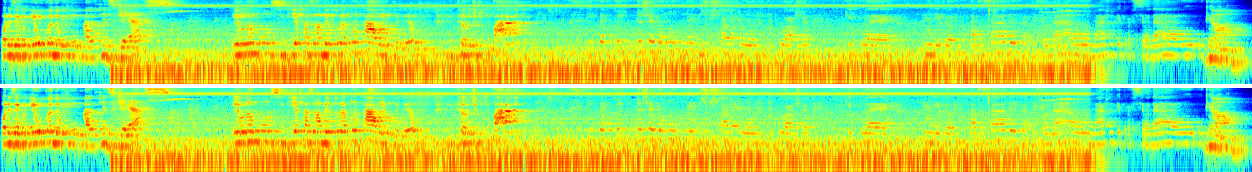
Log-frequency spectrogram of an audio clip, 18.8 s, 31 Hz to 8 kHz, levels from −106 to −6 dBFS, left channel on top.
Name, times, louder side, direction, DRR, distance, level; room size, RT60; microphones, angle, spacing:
voice 1, 0.0-2.5 3.5-7.8 18.1-18.6, right 3 dB, 75° right, 1 dB, 7.8 m, -26 dB
voice 2, 0.9-1.2 7.0-7.4 8.8-12.4 12.7-13.5 13.8-18.4, right 2 dB, 30° right, 7 dB, 3.6 m, -37 dB
sound 1, 1.6-16.4, right 1 dB, 55° right, 1.9 m, -31 dB
22.5 x 17.0 x 9.3 m, 0.84 s
head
